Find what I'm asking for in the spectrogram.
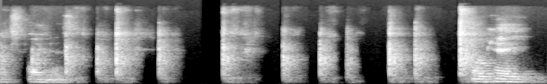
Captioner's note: chalkboard tapping loudly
